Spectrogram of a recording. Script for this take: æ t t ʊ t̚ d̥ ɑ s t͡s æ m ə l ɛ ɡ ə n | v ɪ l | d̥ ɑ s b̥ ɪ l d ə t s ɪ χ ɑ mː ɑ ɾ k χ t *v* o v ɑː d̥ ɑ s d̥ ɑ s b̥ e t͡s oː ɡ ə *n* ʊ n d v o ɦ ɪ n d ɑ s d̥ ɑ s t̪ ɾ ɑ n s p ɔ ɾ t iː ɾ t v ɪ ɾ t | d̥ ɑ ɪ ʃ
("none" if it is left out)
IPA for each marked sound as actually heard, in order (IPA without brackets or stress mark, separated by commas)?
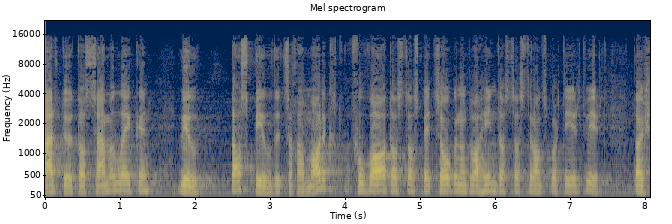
f, n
